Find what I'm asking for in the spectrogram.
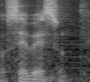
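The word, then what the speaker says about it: Seveso: Este segundo caso se trata, o más bien es llamado Cebeso, con S. C-E-V-E-S-O, Cebeso. Y es que Cebeso, Cebeso, perdón, con acento en la E, primera E.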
